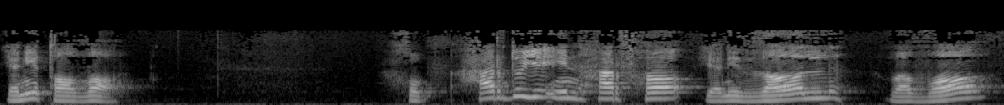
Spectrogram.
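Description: Male teacher with a slightly high voice, quick explanations, slow repeated recitations, lo-fi sound. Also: a little mellow. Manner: slow, drawn-out recitation of example words; fast explanatory talk between examples. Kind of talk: pronunciation lesson. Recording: dull lo-fi recording.

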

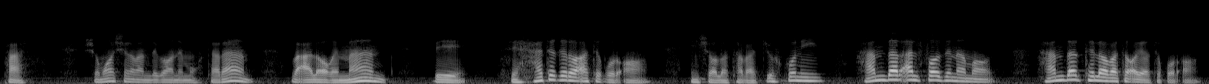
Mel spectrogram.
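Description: A middle-aged man teaching correct Quran recitation on a radio lesson, explaining calmly and reciting phrases slowly to demonstrate. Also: medium pitch, vocal fry. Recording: tinny phone-like old radio recording.

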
